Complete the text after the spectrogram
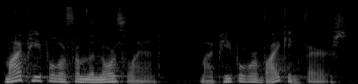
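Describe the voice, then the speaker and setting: An actor playing an earnest, haunted man of seafaring stock in an old-time radio drama, speaking in a solemn, measured, poetic way. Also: medium pitch, huge pitch swings, darkish tone. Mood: awed, halting. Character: earnest, haunted seafarers' descendant telling his eerie tale. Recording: live radio studio with music behind.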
